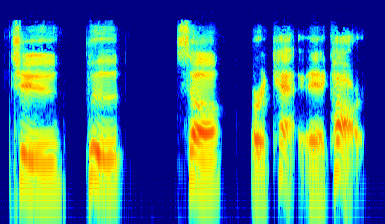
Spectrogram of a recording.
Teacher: These vowels pull the tongue toward the back. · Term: back vowels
